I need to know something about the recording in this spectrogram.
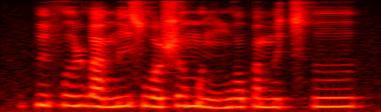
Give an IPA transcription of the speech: py˧˥fɤ˧˥ɻwä˨˩ n̪i˥ swɔ˧˥ʂɤ˥mɤ˨˩ŋ n̪wɔ˥pä˨my˥˩ t͡sʰɹ̩˥

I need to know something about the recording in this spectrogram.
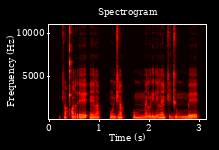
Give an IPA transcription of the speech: t͡ʃɛ̃qʼõre | ẽlã pːũd͡ʒã pːumːɛ̃lũɾʲɘ ɾʲẽlɛ̃t͡ʃɘd͡ʒu mːe

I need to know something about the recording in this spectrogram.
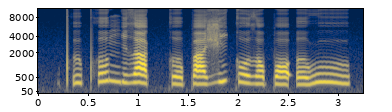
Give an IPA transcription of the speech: pʼɯpʰɤ ŋiða kːɤpaʒi koðɔpɔʔɤ wu

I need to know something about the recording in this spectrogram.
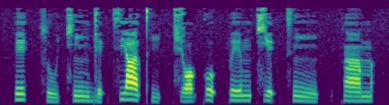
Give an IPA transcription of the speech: e˦k̚su˨˩t͡ɕĩ˧ ɡe˨ʔt͡sja˥˧t̪ʰi˨ʔ t͡ɕɔ˧ko˦ʔ pe˦mt͡ɕe˦ʔt͡sĩ˥˧ | kã˦m

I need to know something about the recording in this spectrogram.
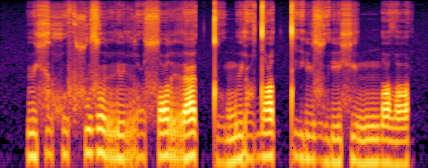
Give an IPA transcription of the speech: ʉ˨˩xʲṳ˥˩χʷe̤˥˧fsʷi˦˥z o˥˩rɨ˨˩ro̤˥˧ sˤʉ˧˥˧ ra˧˥˧tːo̤˨˩ mɨ˦˥ɾʲṳ˦˥ dˤu˦˥tːi̤˥˧ ɾʲʉ˦˥zṳ˥˩ɾʲe˧˥˧xʲɨ˥˩ nːi˥˩ðˤi˥˧

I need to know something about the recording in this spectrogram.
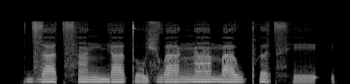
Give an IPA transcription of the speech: d͡za˧ t͡sʰã˧ŋn̪ja˧t̪o˨˩ɕwa˧ ŋã˦ma˧wpʰə˦ t͡sʰe˨ʔ

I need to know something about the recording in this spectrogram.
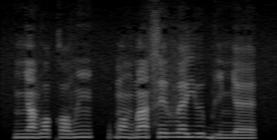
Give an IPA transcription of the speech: ɲã˧vɔ˦kɔ˧vĩ˦ | ɓɔ̃˧ɡ͡bã˦ se˦vɛ˦jɨ˧ bi˨ɲɛ˨

